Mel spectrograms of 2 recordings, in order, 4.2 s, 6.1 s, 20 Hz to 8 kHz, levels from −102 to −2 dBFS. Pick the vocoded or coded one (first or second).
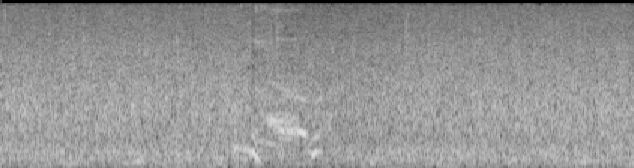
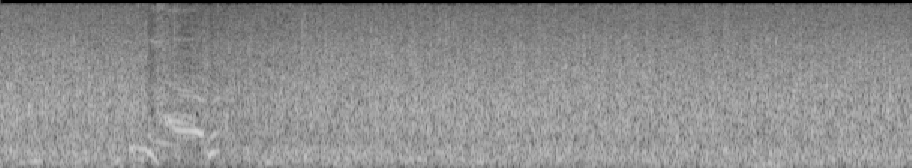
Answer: first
